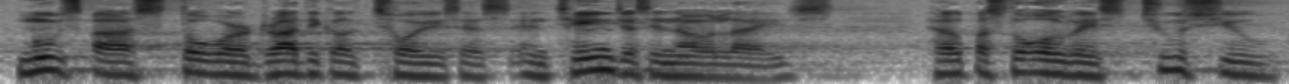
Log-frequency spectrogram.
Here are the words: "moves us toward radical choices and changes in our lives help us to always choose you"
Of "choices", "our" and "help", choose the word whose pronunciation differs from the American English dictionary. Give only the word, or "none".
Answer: choices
